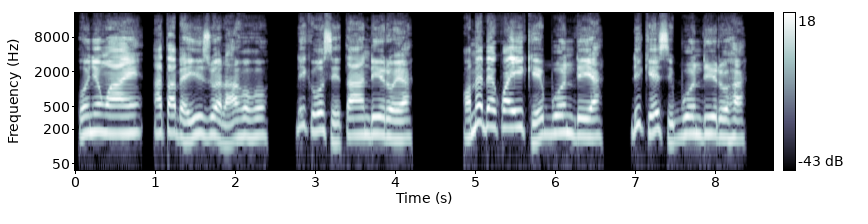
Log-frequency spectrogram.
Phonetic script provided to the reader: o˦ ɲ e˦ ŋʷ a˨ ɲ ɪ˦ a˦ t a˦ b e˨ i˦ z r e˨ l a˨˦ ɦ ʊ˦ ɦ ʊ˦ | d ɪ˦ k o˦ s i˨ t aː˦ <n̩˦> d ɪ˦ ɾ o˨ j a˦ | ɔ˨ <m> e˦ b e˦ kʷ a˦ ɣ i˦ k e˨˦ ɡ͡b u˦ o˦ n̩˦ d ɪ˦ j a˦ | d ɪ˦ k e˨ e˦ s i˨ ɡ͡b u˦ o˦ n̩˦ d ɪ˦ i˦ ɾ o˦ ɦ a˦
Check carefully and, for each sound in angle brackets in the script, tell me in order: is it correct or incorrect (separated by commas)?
correct, correct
